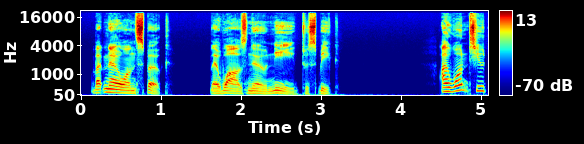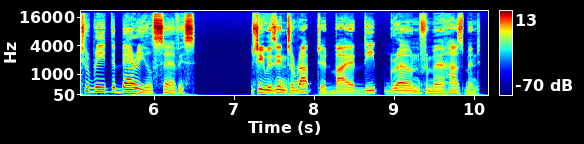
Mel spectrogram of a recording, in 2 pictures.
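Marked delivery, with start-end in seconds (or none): 4.5-6.5 put-on lightly raised, earnest young wife; a hint of a resolute young woman; Mina's voice. A narrator's reading. Mina's request.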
